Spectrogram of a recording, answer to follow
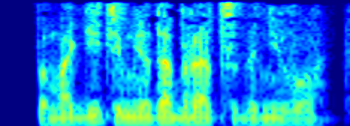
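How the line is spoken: Quiet request. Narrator (Russian): тихо попросила она

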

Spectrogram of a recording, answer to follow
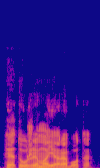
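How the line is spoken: Deep bass voice. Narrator (Russian): пробасил Карамон

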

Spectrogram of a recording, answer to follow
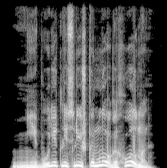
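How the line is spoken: Strained exclamation. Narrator (Russian): воскликнул Курти натянутым голосом

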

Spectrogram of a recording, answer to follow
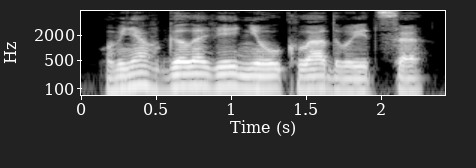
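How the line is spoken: Plain. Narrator (Russian): сказал Пушкин

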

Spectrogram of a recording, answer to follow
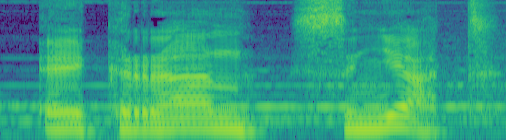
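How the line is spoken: Resonant exclamation, echoed. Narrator (Russian): Звучным голосом воскликнул Тырианин, и эхом откликнулась его жена

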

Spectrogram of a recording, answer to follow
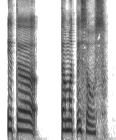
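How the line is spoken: Strangled mutter. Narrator (Russian): сдавленно пробормотала я

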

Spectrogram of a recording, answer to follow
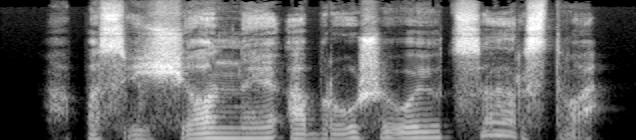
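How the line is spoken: Loud whisper. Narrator (Russian): Громким шепотом закончил

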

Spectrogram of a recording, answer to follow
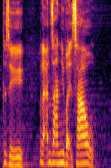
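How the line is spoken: Angry shout. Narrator (Vietnamese): Chu Gia Hào nổi giận hét lên

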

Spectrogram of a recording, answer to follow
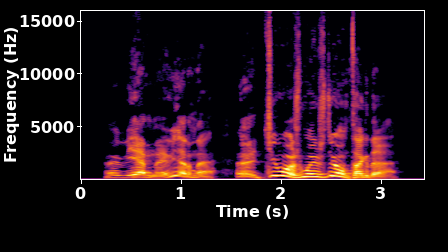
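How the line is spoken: Shouting. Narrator (Russian): Он кричал

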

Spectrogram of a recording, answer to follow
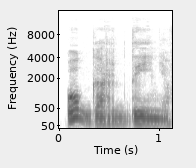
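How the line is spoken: Low-voiced remark. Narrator (Russian): вполголоса заметил он

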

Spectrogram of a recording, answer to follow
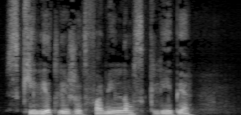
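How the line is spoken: Skeptical mutter. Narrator (Russian): скептически буркнула Арсана

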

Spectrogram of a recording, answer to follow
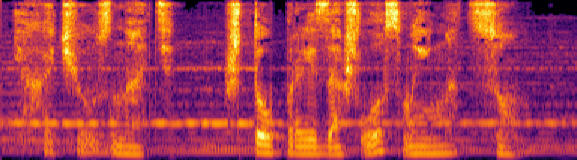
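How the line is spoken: Whisper. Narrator (Russian): прошептала я

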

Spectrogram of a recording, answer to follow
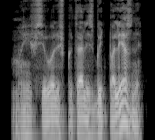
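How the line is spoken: Hurt grumbling. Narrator (Russian): уязвленно проворчал эго

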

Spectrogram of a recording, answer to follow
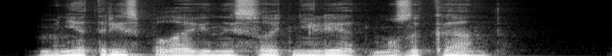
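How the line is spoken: Whisper in ear. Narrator (Russian): прошептала Крина на ухо Мэттоксу

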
